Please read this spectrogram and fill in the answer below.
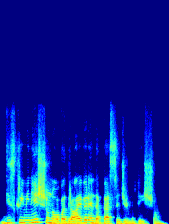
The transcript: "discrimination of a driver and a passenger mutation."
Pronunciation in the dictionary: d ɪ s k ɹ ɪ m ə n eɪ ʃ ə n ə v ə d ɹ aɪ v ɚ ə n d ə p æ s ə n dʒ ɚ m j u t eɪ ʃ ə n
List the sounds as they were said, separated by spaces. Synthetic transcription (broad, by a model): d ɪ s k ɹ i m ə n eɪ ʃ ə n ə v ə d ɹ aɪ v ɚ ə n d ə p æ s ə n dʒ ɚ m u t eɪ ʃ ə n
